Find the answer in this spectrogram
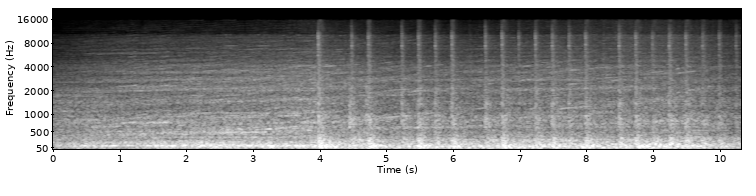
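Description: Dramatic background score: a dense low rumble, joined about four seconds in by a steady ticking beat of about three to four ticks a second.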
